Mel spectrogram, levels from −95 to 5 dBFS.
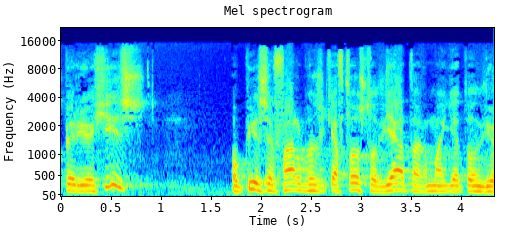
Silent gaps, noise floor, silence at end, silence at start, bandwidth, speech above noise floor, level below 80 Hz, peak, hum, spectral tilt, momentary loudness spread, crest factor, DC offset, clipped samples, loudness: none; -48 dBFS; 0 s; 0 s; 15.5 kHz; 26 dB; -56 dBFS; -10 dBFS; none; -4.5 dB/octave; 5 LU; 14 dB; under 0.1%; under 0.1%; -22 LUFS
